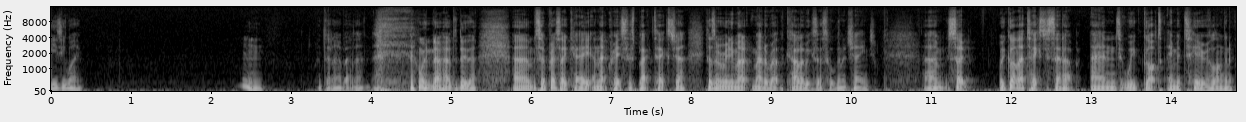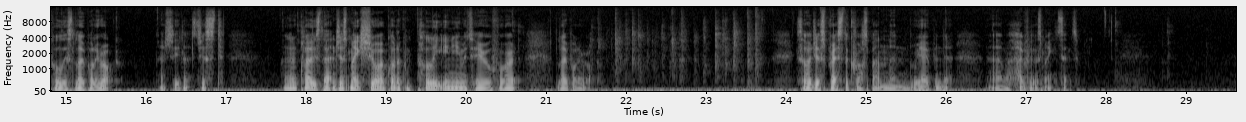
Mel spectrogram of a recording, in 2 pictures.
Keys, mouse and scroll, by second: 5.9-10.5 drag, 10.5-17.6 middle drag, 17.8-29.6 drag.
